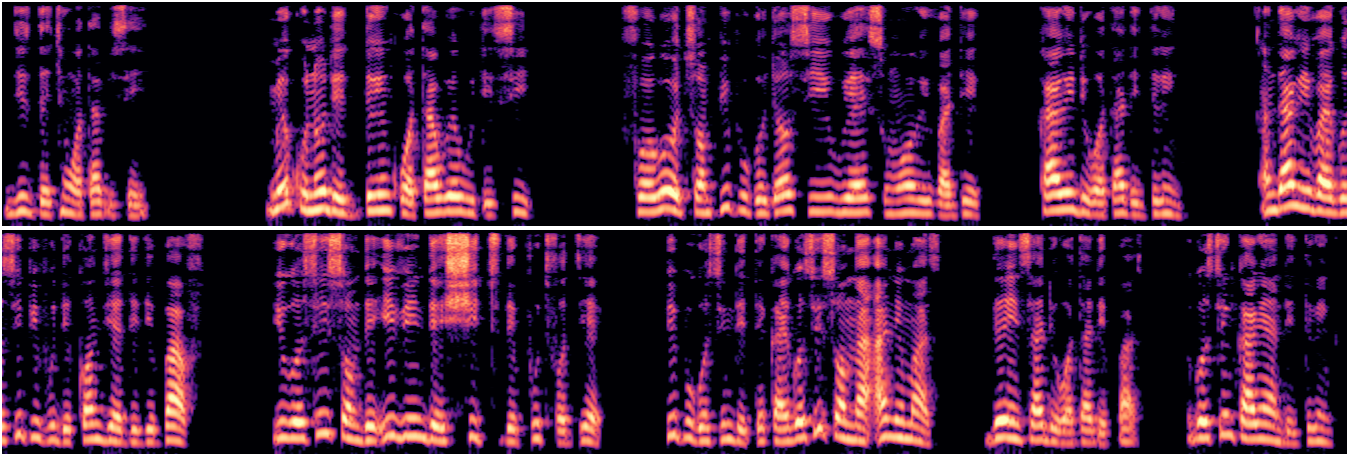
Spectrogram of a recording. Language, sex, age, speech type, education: Nigerian Pidgin, female, 30-45, spontaneous, tertiary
